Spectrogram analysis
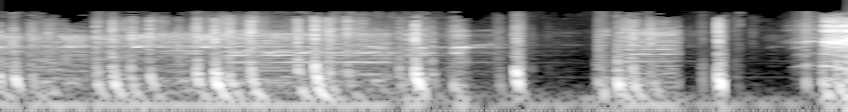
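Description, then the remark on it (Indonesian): Horse hooves clip-clop in a steady, brisk rhythm as horses ridden by men approach, a run of sharp knocks against a low rumbling hum, moderately loud with no voices. “Suara langkah kuda menuju ke arahku.”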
